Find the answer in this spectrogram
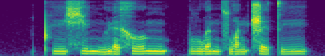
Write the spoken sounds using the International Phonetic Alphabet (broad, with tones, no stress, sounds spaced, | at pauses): pʰ i˧˥ ɕ i˨˩ ŋ l ɥ ɛ˦ x ʊ˥ ŋ | l w ə˨˩ n s w ɑ˦ ŋ ʈ͡ʂ e˩ ɪ̯ t̪ i˧˥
